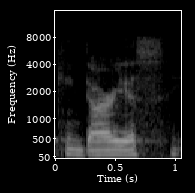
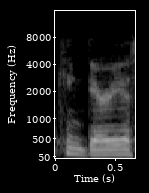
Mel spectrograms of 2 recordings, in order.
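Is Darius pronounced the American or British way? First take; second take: British; American. First: Darius is pronounced in a British way. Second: Darius is pronounced in an American way. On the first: "even the British, they'll say King Darius" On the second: "like we'll say King Darius"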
